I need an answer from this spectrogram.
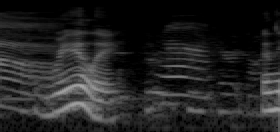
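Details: Siamese cat Caesar, one of two chatty house cats with Max, gives a loud meow that rises and falls within half a second. Softer vocal sounds follow, and a person's voice asks what the matter is.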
